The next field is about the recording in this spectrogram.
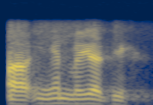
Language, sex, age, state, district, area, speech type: Manipuri, male, 60+, Manipur, Imphal East, rural, conversation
